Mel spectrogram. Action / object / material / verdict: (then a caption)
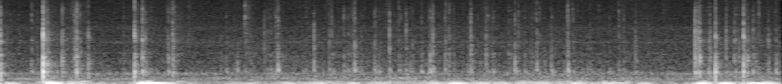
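tap / cardboard tea box / cardboard / none. Fingernails tap rapidly on top of a hand-sized, hollow printed cardboard tea box resting on a cutting mat. The result is a quick, uneven patter of short, crisp clicks over a low, hollow thud that resonates briefly. A few heavier knocks land near the start and again near the end.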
